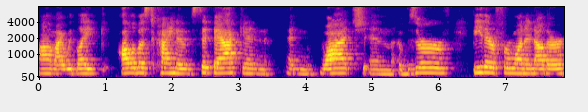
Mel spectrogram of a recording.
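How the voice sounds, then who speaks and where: Her delivery is monotone with flat intonation, a bright, sharp tone and a very slow pace from a woman. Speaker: craft video host. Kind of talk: casual vlog talk to viewers.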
